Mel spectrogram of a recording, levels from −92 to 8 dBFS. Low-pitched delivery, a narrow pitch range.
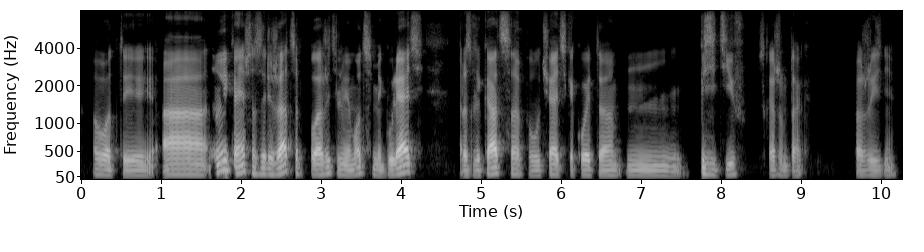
Yes: very low, 90 Hz; narrow, 2.1 semitones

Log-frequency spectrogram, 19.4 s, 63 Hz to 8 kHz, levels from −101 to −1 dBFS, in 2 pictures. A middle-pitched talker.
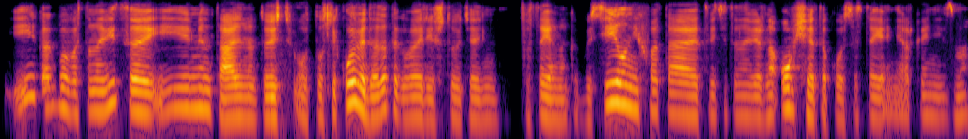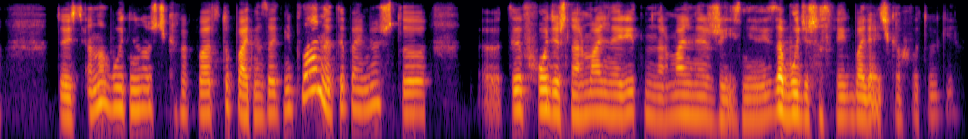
Yes: medium, 150 Hz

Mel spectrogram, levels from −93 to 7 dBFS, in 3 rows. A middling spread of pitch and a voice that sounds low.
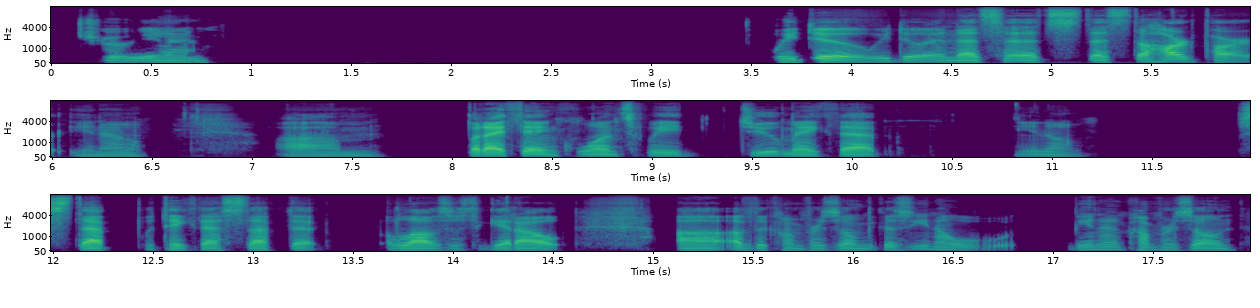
Yes: average, 3.5 semitones; low, 100 Hz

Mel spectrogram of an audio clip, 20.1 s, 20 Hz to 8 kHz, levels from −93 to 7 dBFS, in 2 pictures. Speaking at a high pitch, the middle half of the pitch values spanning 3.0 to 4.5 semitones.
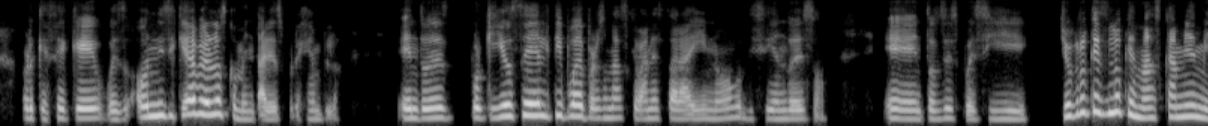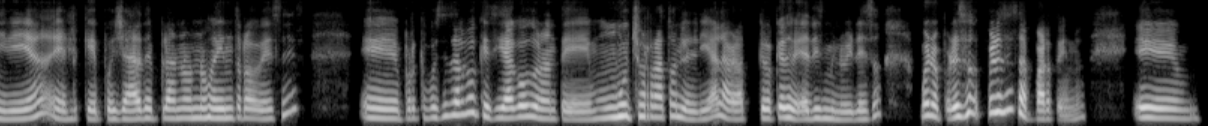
Yes: high, 225 Hz; average, 3.6 semitones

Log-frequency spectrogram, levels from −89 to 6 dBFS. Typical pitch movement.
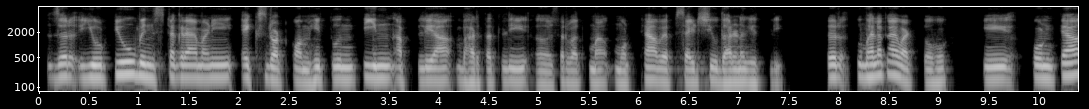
Yes: average, 3.8 semitones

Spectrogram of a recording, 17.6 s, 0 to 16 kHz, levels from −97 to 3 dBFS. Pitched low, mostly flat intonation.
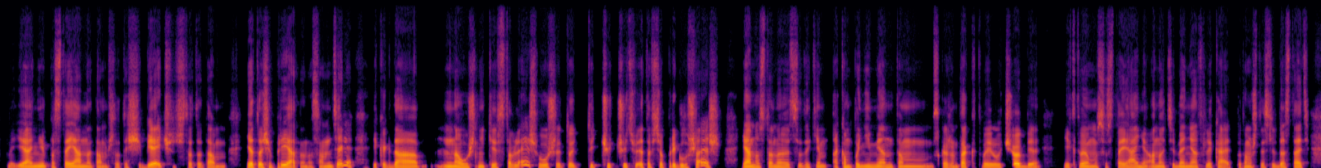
No: low, 120 Hz; average, 3.2 semitones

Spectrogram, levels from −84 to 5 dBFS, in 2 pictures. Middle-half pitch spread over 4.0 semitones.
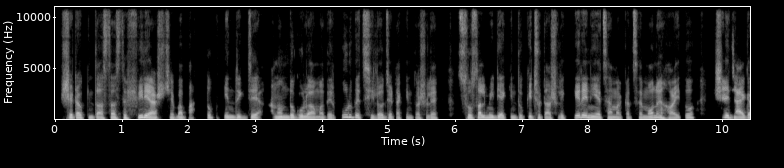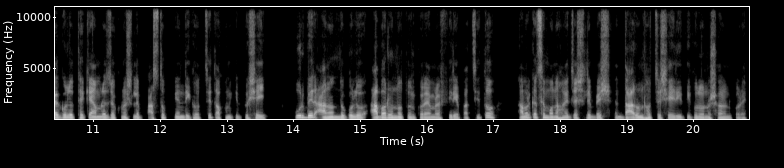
No: average, 3.4 semitones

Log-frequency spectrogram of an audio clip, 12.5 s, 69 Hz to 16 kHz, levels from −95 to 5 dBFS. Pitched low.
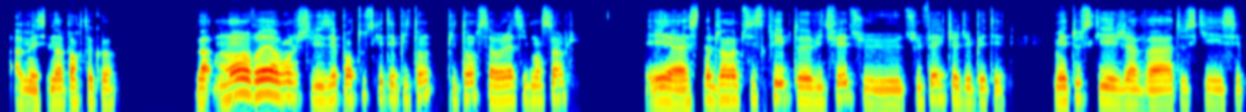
Yes: low, 125 Hz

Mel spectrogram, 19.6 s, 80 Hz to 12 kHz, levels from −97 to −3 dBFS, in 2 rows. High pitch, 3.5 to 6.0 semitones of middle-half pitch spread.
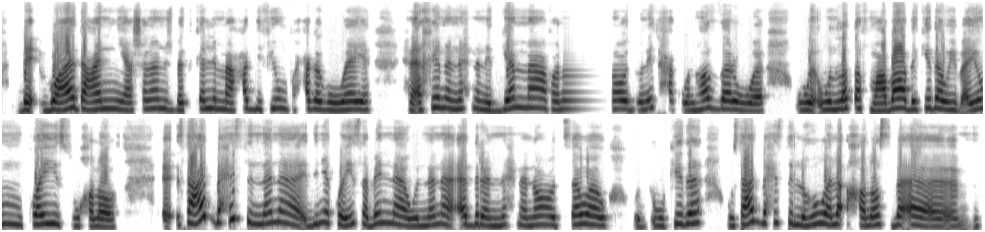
No: very high, 250 Hz; average, 2.9 semitones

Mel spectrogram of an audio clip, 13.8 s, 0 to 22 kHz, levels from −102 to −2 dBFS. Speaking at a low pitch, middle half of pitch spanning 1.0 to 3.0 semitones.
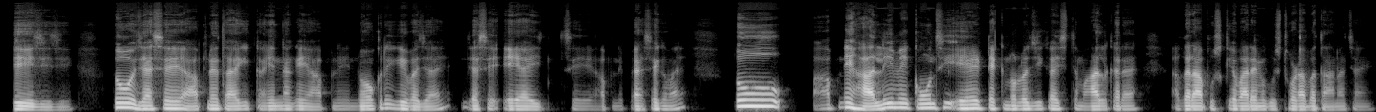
No: low, 110 Hz; average, 3.4 semitones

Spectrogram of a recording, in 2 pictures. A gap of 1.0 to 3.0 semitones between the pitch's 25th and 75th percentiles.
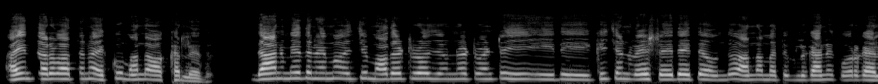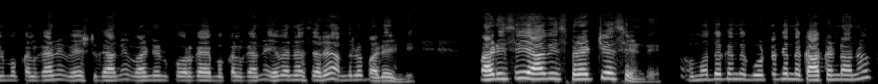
No: average, 3.9 semitones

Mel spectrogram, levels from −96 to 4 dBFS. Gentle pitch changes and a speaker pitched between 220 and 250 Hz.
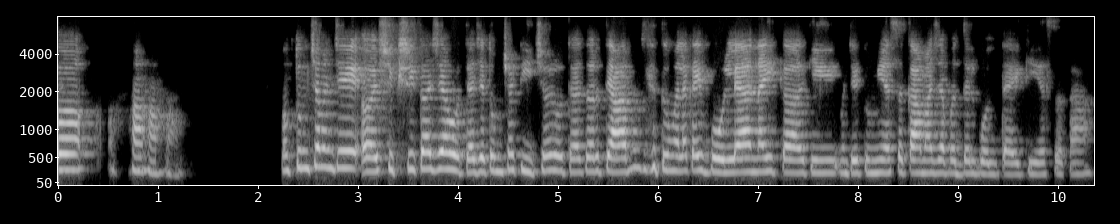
No: average, 3.4 semitones; high, 245 Hz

